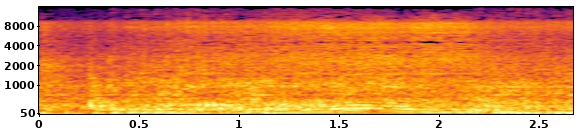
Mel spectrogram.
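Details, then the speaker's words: Honda TMX150 Supremo single-cylinder motorcycle, running, lacking power; harsh busy clatter over the exhaust from the clutch housing, worse with a passenger, though the housing was replaced new probably less than a month ago. "Ayan oh tapos pagka umandar siya pagka may pasahero kahon clutch housing yan boss hindi bagong ano yung CL housing nian eh bagong bagong palit bago"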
